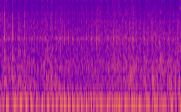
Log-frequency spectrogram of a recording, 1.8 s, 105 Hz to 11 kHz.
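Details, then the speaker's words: Sniper 150 motorcycle idling after the clutch damper was replaced. A fast, uneven low clatter remains in the engine, from a loose balancer gear and damper. "So dito nacheck ko kanina meron pa siyang ano sa kanyang balancer gear. So medyo maluwag yung sa gear niya at sa dumper. So ito yung ingay niya."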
